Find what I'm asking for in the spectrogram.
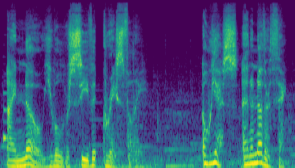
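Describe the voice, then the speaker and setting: A man's voice: medium pitch, big pitch swings, normal speed, music in the background, lightly acted. Man playing a sly, lilting young knight captain. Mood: playful, genial. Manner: smooth-talking, sly, theatrical. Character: suave, teasing young male knight captain. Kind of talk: video game voice acting.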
